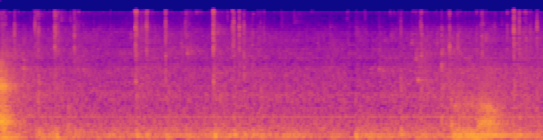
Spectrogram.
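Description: Typing on a computer keyboard: scattered keystrokes at an irregular pace, over a steady low hum.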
